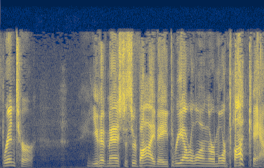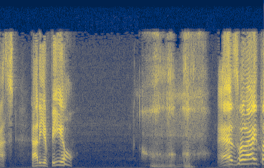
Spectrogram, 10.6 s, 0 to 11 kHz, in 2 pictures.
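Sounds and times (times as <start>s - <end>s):
speech: 0.0s - 0.8s, 1.8s - 6.8s, 9.7s - 10.5s
person imitating a snore: 8.0s - 9.6s.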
